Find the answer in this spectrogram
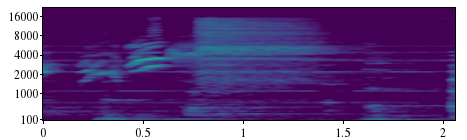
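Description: Film background score with sustained tones, with a few short meow-like gliding squeaks at the start and a brief swish of noise about a second in.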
